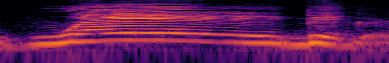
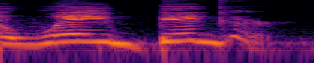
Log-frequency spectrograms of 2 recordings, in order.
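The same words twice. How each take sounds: First: "Way bigger" drawn out slowly, leaning on "Way"; slow emphatic "Way bigger"; slow, stressed insistence. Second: Said in the usual way. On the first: Retold or imitated. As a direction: stretch "Way bigger" to hammer it home. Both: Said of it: "I said, "Way bigger".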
